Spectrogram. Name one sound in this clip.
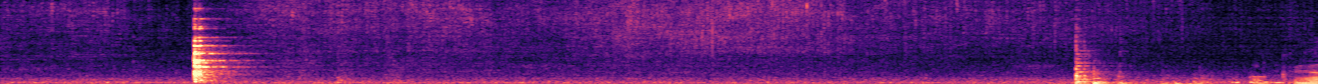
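A pan knocks against a stovetop.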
